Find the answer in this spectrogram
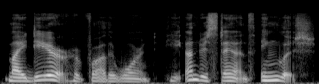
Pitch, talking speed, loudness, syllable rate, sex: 165 Hz, 150 wpm, -20 LUFS, 4.4 syllables/s, female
